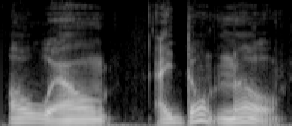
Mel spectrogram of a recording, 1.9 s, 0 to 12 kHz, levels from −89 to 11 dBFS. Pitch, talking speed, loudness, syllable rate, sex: 110 Hz, 155 wpm, -16 LUFS, 3.4 syllables/s, male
